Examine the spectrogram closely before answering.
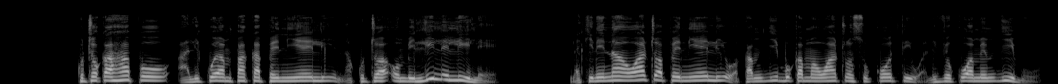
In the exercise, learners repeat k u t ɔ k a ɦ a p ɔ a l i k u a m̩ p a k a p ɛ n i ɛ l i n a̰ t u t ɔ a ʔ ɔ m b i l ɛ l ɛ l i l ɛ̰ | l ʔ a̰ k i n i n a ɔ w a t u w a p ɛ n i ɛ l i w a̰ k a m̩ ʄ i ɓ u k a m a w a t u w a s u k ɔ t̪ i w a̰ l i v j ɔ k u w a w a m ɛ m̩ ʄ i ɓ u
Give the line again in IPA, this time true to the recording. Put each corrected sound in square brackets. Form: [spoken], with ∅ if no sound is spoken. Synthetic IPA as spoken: k u t ɔ k a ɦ a p ɔ a l i k u a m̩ p a k a p ɛ n i ɛ l i n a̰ [k] u t ɔ a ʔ ɔ m b i l [i] l ɛ l i l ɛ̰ | l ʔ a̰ k i n i n a ɔ w a t u w a p ɛ n i ɛ l i w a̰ k a m̩ ʄ i ɓ u k a m a w a t u w a s u k ɔ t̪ i w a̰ l i v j ɔ k u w a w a m ɛ m̩ ʄ i ɓ u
